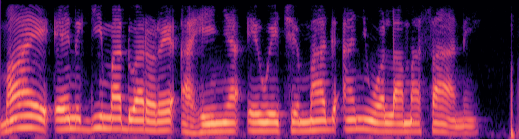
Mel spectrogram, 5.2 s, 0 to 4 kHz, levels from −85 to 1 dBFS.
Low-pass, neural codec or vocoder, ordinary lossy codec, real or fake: 3.6 kHz; none; none; real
